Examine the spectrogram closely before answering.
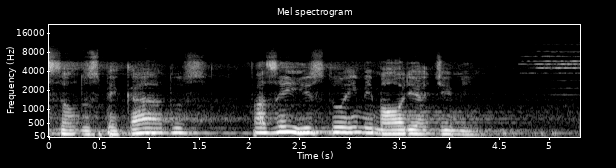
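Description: A man chants through a loudspeaker in a large echoing hall.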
